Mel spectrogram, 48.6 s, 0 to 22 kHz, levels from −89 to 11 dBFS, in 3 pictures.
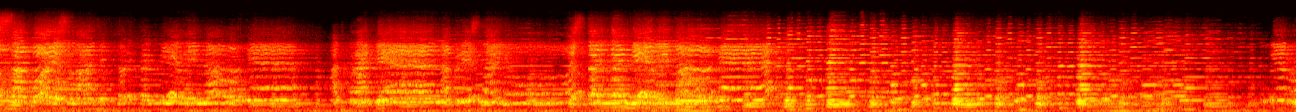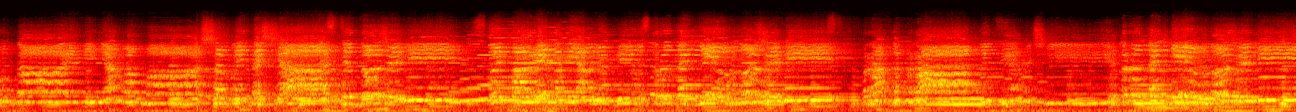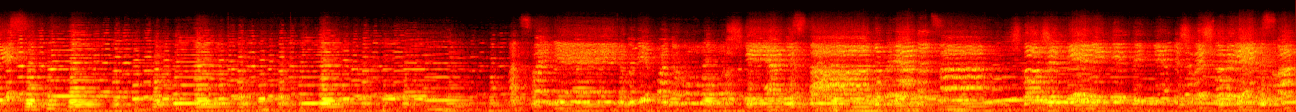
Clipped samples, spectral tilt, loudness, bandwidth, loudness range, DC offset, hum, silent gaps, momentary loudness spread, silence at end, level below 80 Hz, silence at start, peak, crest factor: under 0.1%; -4 dB/octave; -19 LUFS; 12.5 kHz; 5 LU; under 0.1%; none; none; 9 LU; 0 s; -38 dBFS; 0 s; -2 dBFS; 18 dB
